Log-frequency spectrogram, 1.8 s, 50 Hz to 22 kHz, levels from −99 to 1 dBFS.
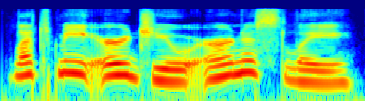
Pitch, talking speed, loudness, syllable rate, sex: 210 Hz, 165 wpm, -16 LUFS, 4.7 syllables/s, female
